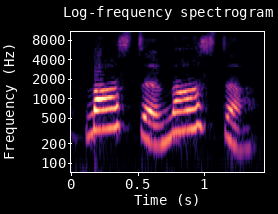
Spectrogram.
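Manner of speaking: high, loud alarm cry; harp calling loud. Acted. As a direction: raise the alarm shrilly. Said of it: "the harp cried out".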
